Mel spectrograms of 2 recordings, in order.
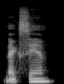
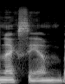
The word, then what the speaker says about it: NXIVM: That's how you say it, right? Nexium. – Yeah. – Sure as fuck this not spelled that way. Just so everybody knows. Yeah, I don't know why they spell it like that. It really confuses me. There's letters in there that do not make that sound. It's NXIVM. I don't know how that spells Nexium, but I'll take it.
